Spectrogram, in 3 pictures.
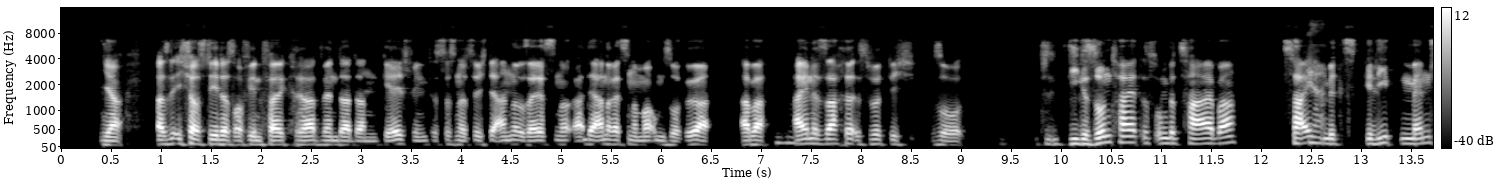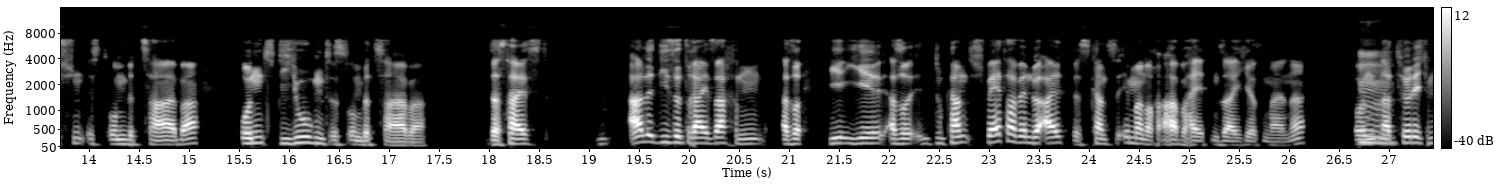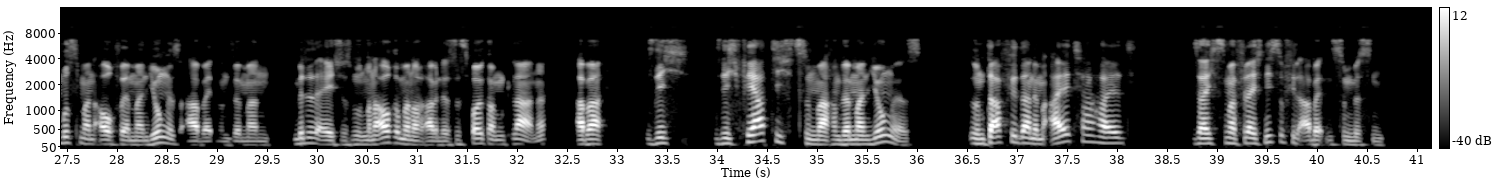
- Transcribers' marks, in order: laughing while speaking: "arbeiten"; in English: "middle-aged"
- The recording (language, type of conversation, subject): German, advice, Wie plane ich eine Reise stressfrei und ohne Zeitdruck?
